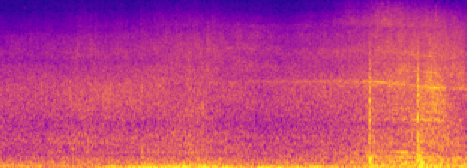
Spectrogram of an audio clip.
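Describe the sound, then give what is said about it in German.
A bus drives away, rumbling and whooshing with a low steady roar and some brief higher whines, the sound holding fairly constant rather than fading out. No one speaks. “Jetzt hast du den Bus verpasst.”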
